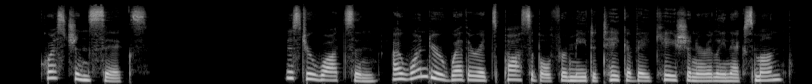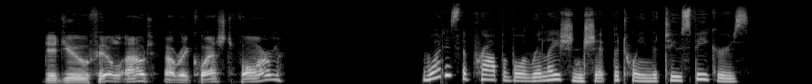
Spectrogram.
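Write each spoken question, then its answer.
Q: What is the probable relationship between the two speakers?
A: Employee and boss.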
